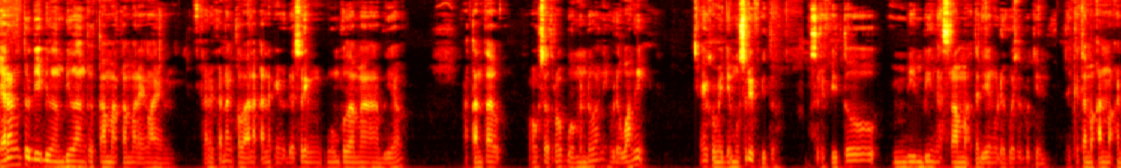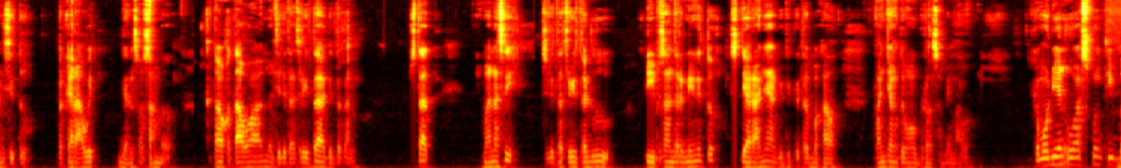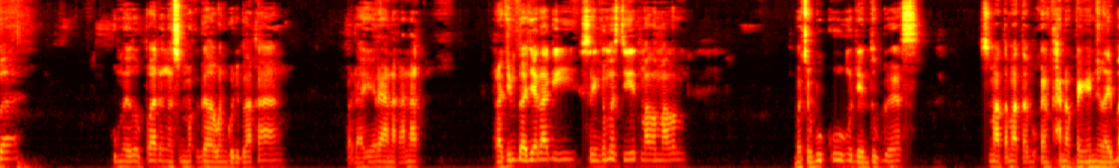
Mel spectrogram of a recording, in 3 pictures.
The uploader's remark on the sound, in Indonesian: Karena masih baru belajar audio editing, rekaman kali ini agak pipih dan sengau suara nya...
